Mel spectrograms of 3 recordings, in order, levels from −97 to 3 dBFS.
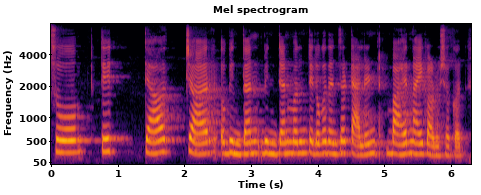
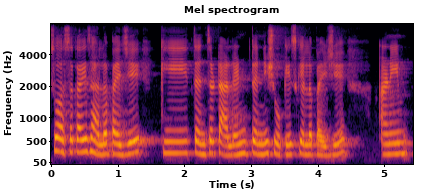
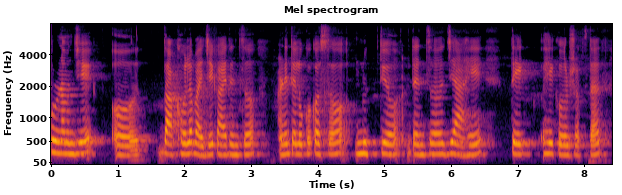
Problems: background sounds at intervals, echo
